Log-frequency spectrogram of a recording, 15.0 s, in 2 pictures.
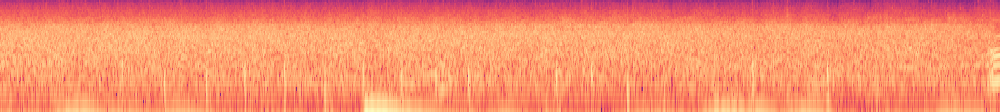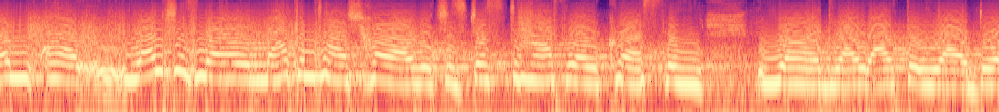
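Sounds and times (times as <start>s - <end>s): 
sustained applause from a sizable audience: 0.0s - 8.3s
speech: 7.4s - 14.9s.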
